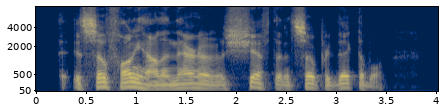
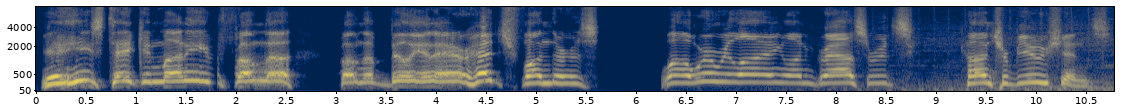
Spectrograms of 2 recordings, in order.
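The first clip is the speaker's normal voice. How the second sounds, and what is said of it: Imitates another person's voice. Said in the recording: “my Biden impression”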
